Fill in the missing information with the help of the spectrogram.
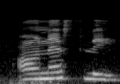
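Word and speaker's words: honestly: मकसद ईमानदारी से ऑनेस्टली ऑनेस्टली यहां पर एच साइलेंट होता है और ओ से इसका प्रोनंसिएशन स्टार्ट करते हैं सेवा करना सर्व सर्व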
